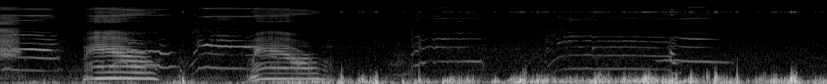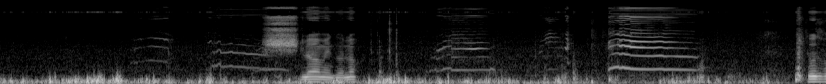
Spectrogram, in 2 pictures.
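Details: Group of farm cats meowing during a feeding frenzy, always hungry; many overlapping meows, some wavering and strained, repeated throughout over a steady low rumble of movement.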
